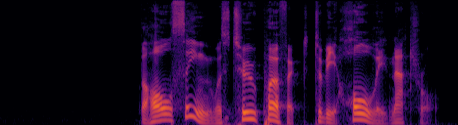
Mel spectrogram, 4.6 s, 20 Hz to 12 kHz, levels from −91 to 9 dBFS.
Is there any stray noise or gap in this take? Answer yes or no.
no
